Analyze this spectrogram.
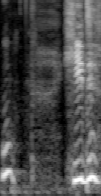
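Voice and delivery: high, excited burst; real flustered excitement; got excited. Real, not acted. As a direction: blurt it out, carried away by the story. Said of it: "Got excited".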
